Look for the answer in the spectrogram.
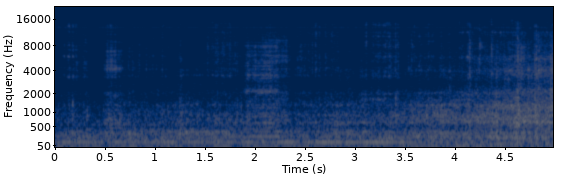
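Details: Reconditioned Lionel 027 steam locomotive pulling a UPS freight set, run on DC from a large power pack. Quiet, even motor hum under soft track clatter at a slow crawl, no catching or surging; the motor runs smoothly.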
